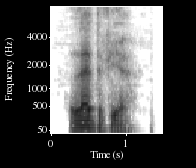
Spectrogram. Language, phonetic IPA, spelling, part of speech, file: Polish, [ˈlɛdvʲjɛ], ledwie, conjunction / particle / adverb, Pl-ledwie.ogg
